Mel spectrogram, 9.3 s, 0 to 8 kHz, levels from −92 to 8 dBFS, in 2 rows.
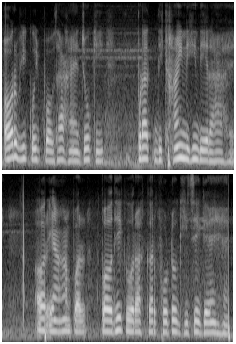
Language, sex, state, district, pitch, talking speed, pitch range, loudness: Hindi, female, Punjab, Fazilka, 180 Hz, 155 wpm, 150-195 Hz, -16 LUFS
